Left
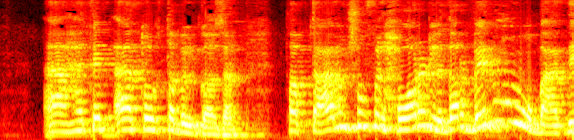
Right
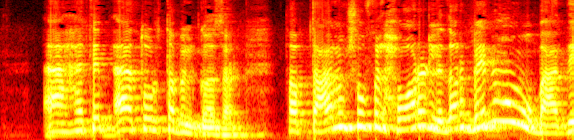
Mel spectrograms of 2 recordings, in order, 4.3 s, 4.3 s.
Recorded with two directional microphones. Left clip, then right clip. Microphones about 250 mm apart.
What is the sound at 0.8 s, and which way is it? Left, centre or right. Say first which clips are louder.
Speech: right 1 dB; right.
